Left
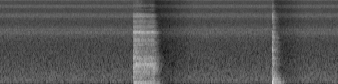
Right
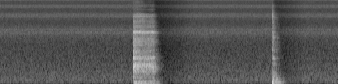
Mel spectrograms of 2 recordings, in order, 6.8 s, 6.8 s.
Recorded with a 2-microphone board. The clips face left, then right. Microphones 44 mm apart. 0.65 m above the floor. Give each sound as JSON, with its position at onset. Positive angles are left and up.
{"t": 2.7, "sound": "breathing", "side_deg": -70, "distance_m": 0.8}
{"t": 5.4, "sound": "a thud", "side_deg": 35, "distance_m": 1.3}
